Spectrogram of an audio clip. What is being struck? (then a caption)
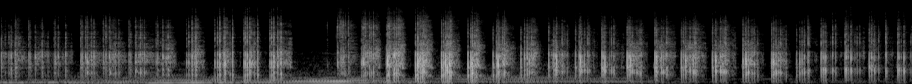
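Cardboard box. Long pink and red acrylic nails tap and scratch the lid and edges of a yellow Fendi cardboard gift box, a rectangular and hollow box. Rapid, somewhat irregular dry taps with a hollow midrange knock mix with bright scratching, each tap dying away almost at once. There is a brief lull near the three-second mark before the tapping returns louder and faster.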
